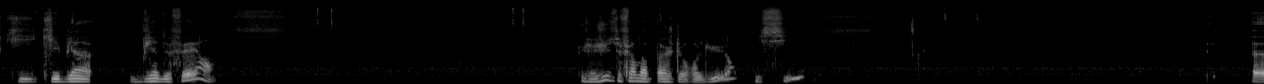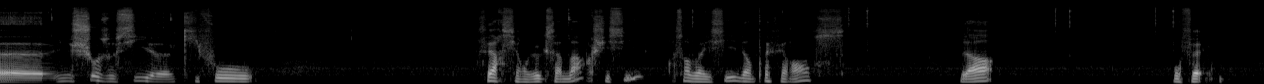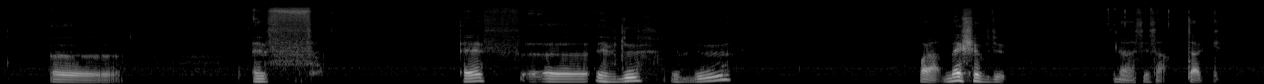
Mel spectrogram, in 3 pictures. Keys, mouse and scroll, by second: 3.1 click, 5.1 click, 6.6-12.9 middle drag, 13.6-14.3 scroll up 1, 14.3-17.5 middle drag, 19.4-22.6 drag.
